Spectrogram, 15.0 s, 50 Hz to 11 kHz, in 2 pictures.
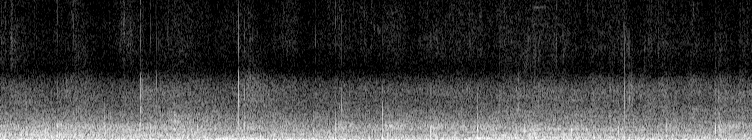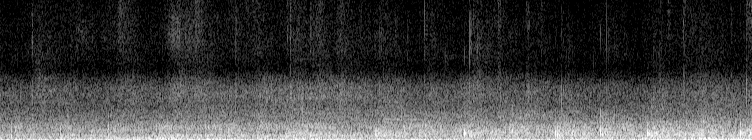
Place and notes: Maribor, Slovenia, main station hall ambience and short walk out, binaural.
16 November 2011, 15:50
